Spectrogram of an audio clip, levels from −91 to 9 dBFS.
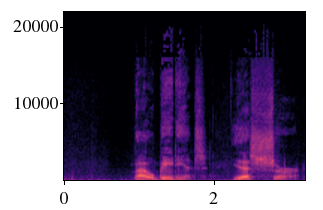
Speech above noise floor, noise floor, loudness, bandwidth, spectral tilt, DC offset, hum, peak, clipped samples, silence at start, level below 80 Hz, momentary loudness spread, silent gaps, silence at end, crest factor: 31 dB; -62 dBFS; -31 LUFS; over 20 kHz; -4.5 dB/octave; under 0.1%; none; -14 dBFS; under 0.1%; 0.1 s; -56 dBFS; 17 LU; none; 0.1 s; 20 dB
